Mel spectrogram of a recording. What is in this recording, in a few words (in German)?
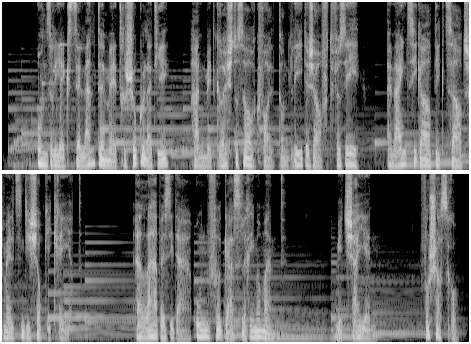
werbung; chasseron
